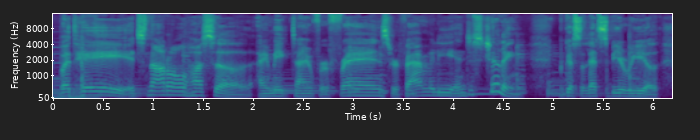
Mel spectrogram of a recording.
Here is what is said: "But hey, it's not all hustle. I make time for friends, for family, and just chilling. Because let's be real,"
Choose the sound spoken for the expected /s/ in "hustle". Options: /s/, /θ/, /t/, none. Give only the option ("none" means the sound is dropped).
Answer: /s/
